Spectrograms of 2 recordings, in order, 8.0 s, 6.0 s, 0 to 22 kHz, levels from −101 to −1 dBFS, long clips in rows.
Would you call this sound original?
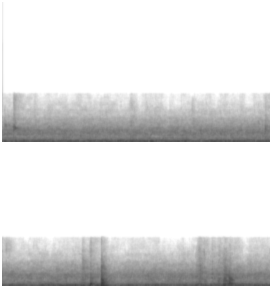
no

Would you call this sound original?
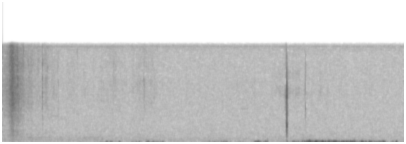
yes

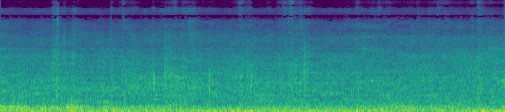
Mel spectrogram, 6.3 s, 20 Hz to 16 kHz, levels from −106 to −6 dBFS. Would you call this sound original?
no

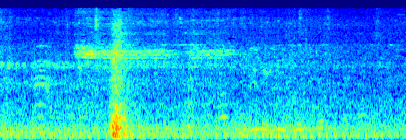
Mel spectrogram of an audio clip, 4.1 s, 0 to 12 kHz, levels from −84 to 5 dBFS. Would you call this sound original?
yes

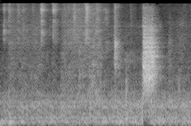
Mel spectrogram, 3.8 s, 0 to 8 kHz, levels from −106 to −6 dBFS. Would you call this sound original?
no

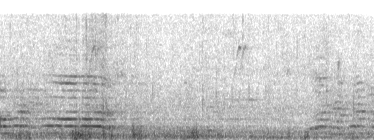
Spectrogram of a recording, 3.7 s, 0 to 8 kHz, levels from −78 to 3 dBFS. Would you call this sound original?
no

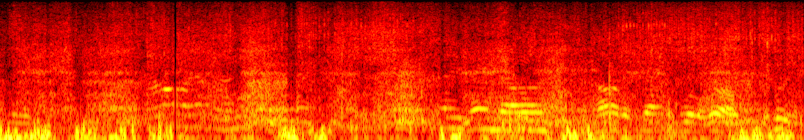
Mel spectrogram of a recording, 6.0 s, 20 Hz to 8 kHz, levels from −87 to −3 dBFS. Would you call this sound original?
yes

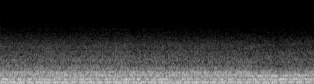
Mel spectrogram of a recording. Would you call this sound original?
no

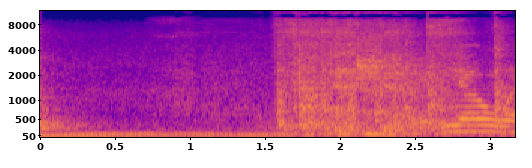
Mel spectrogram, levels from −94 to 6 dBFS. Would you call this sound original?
yes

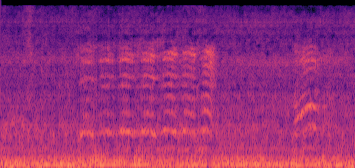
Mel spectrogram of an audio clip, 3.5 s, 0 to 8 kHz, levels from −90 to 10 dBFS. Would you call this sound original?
no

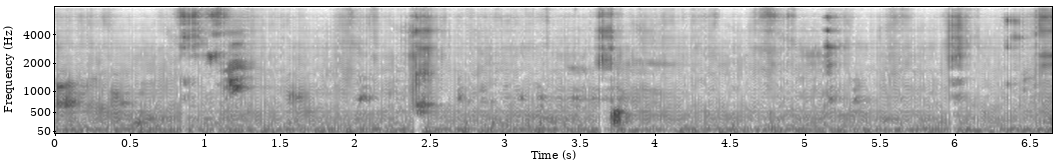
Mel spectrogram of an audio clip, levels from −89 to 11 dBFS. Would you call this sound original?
no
